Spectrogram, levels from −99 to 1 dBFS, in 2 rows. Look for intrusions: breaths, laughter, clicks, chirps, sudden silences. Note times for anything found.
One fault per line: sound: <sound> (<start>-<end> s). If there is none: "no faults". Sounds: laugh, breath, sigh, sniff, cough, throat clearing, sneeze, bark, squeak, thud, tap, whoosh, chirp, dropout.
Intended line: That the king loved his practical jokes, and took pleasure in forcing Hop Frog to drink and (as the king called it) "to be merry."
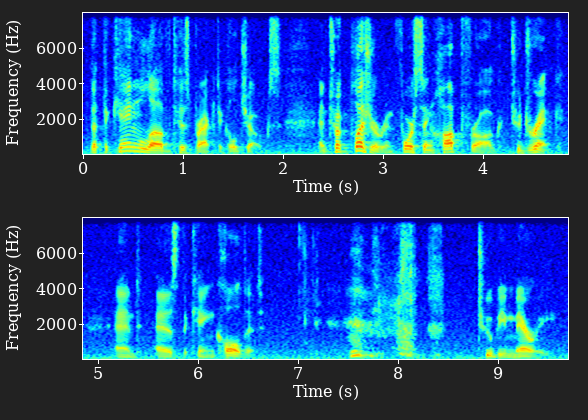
sound: sniff (7.0-8.5 s)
